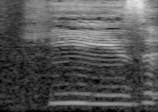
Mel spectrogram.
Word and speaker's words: he's: she's and it's now the apostrophe s for the word is in these three contractions is pronounced as a thief sound for he and she and as an S sound for it he's Z sound she's Z sound it's s sound the apostrophe s in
